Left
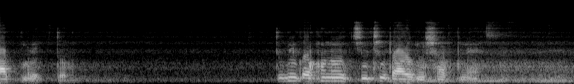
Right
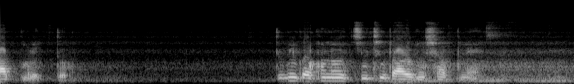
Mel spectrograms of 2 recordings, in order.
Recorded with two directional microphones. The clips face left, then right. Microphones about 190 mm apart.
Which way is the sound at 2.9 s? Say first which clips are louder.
Right 3 dB; 15° right (ahead or behind).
